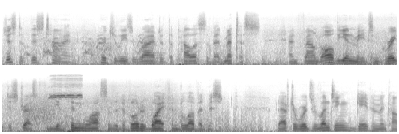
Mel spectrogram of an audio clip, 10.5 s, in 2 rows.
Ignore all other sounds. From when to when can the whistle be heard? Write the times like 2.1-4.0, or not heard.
5.6-6.3.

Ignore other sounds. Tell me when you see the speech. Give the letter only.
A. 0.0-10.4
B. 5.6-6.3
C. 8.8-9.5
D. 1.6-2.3
A.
